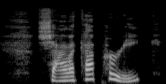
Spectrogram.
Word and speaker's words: Shalika Pareek: Shalla Periq is here and I pronounced your name correctly.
